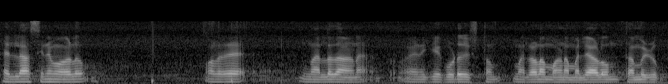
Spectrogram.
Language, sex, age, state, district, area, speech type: Malayalam, male, 45-60, Kerala, Alappuzha, rural, spontaneous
